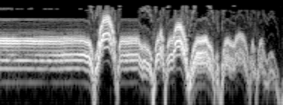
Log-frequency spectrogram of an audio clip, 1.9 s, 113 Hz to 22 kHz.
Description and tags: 57921 Trance-Scratch
Kurtis-Blow-inspired scratching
